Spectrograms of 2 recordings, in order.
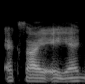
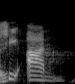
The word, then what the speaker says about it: Xi'an: Xi'an. In syllable two, an. It's not preceded by a yut in the same syllable, so that brightening of the a vowel doesn't take place. It's just this basic an.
